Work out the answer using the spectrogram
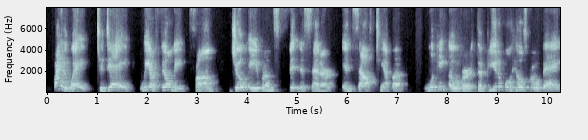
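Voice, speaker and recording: An ordinary speaking voice from a woman, fairly high in pitch, with lively intonation. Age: 50s. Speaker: talk show host. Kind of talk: casual interview. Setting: gym overlooking the bay.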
